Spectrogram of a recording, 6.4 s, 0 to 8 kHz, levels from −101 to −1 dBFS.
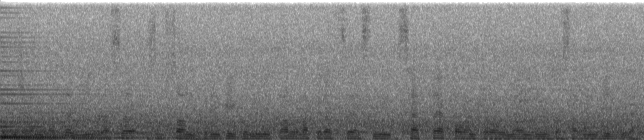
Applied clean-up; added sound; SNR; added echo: none; Stream + Acoustic guitar; -1 dB; none.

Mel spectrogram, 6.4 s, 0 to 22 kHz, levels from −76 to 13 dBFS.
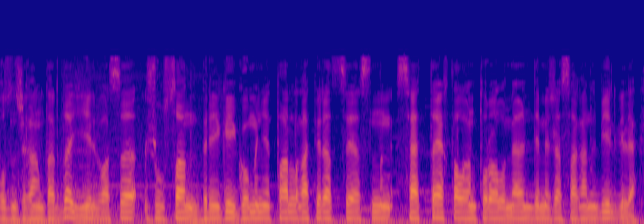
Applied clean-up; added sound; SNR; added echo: none; none; none; none.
